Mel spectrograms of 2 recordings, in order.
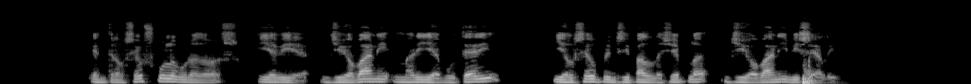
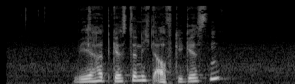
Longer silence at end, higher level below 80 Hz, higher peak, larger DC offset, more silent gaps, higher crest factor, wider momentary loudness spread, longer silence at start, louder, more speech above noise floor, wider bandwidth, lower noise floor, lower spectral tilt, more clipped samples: first, 1.35 s vs 0.7 s; first, -42 dBFS vs -56 dBFS; about the same, -4 dBFS vs -4 dBFS; neither; first, 2.44-2.57 s, 5.07-5.53 s, 7.14-7.20 s vs none; about the same, 22 dB vs 20 dB; first, 9 LU vs 6 LU; first, 0.9 s vs 0.75 s; second, -26 LUFS vs -23 LUFS; first, over 65 dB vs 30 dB; second, 7.6 kHz vs 16.5 kHz; first, under -90 dBFS vs -52 dBFS; about the same, -6.5 dB/octave vs -6.5 dB/octave; neither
